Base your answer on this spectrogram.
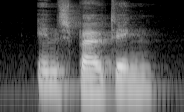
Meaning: injection
- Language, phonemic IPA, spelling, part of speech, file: Dutch, /ˈɪnspœytɪŋ/, inspuiting, noun, Nl-inspuiting.ogg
